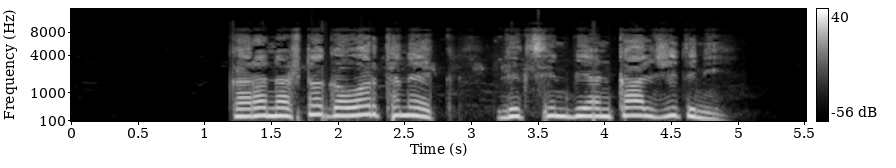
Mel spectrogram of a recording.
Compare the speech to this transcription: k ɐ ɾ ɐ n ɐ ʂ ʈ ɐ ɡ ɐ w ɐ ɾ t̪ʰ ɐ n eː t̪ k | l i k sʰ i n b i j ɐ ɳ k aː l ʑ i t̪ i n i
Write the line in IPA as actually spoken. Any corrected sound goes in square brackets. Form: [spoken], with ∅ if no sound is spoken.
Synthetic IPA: k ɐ ɾ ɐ n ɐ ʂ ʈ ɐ ɡ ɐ w ɐ ɾ t̪ʰ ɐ n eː [∅] k | l i k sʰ i n b i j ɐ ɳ k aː l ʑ i t̪ i n i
